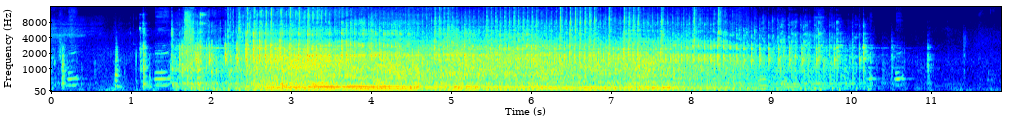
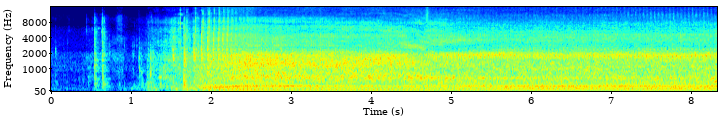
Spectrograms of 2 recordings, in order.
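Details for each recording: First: MTD lawn mower with Briggs & Stratton 675 series engine barely starts, backfires through the carburetor and sometimes the exhaust, then stalls; it catches, runs unevenly for several seconds with wavering speed, then dies at idle. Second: Briggs & Stratton 675 series engine on an MTD lawn mower, after cleaning and reassembly for hard starting and stalling at idle: a few pulls, then steady, even running, no misfire or surging, no longer smoking; worn rings suspected.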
